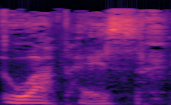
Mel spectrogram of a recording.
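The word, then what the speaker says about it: Uaupés: which I'm reliably informed should be pronounced Uapes.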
